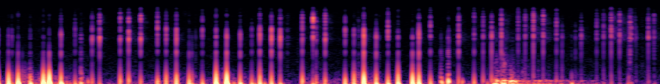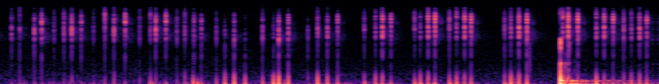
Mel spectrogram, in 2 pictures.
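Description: Long acrylic nails rapidly tap and scratch the face of a solid pink oval Dove soap bar held in the hand close to the mic. A dense run of quick, dull clicks and soft low thumps is broken by two louder scratching swells that fade out, one near the middle and one near the end.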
